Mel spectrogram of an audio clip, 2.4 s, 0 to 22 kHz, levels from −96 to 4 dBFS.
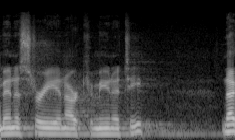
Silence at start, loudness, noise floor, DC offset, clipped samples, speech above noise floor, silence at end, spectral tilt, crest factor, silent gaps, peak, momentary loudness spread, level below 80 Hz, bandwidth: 0 s; -29 LUFS; -53 dBFS; under 0.1%; under 0.1%; 24 dB; 0 s; -5.5 dB/octave; 20 dB; none; -8 dBFS; 8 LU; -68 dBFS; 13.5 kHz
